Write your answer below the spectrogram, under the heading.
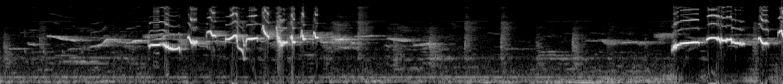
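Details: Oriental magpie-robin song used as training audio to provoke other magpie-robins into singing: soft distant warbling, then loud rapid whistled and chattering phrases, a quiet stretch, and another loud burst near the end over a steady low hum.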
